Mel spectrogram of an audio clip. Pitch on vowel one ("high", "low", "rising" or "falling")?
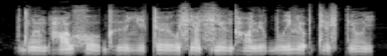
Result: low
